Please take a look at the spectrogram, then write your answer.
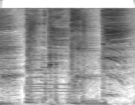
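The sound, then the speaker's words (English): A voice imitates a cat fart: a few raspy, sputtering bursts with a throaty, buzzing edge, fairly loud and over in under two seconds, with no words spoken. “That's how a cat farts.”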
